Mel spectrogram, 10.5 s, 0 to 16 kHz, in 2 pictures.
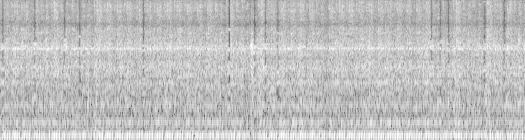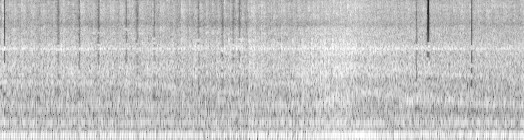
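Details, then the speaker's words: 1980 Honda GL1100 during carb sync, with idle raised and the engine not yet warm: a loud low rumble that stumbles now and then. Intermittent misfire; it doesn't run on all four cylinders all the time. "Yeah, it doesn't run on all fours all the time. So, let's uh give it some time and let it properly heat up."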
